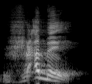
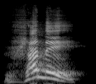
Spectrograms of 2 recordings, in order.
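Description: First: Melodramatic exclamation with a falling end; theatrical. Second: Raised, melodramatic refusal; theatrical. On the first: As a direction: refuse like a stage hero. (exclamation théâtrale) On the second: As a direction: declaim it like a stage actor. (refus théâtral) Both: A narrator's reading. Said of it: "s'écria monsieur Jingle d'un air théâtral".

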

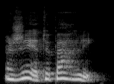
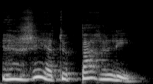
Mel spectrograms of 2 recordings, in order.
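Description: First: Each word set apart, slower; very distinct. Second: Slow, bossy, every syllable of "J'ai à te parler" hammered; scanning each syllable. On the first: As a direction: say it clearly and firmly. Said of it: "bien nettement". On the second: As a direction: beat out each syllable with authority. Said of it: "autoritaire, scandant chaque syllabe". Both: Acted.

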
